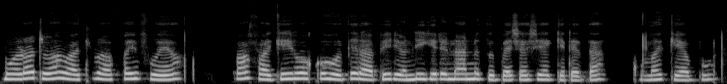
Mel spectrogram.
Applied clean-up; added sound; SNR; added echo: neural mask model Resemble Enhance denoiser.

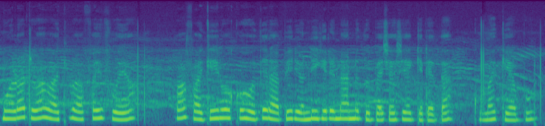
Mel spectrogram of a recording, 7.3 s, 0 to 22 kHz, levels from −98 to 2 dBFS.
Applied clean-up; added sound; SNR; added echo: none; Crowd; 18 dB; none.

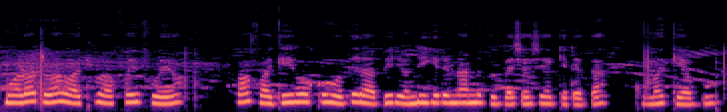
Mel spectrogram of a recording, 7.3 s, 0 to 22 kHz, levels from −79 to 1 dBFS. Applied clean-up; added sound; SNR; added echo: classical method Wiener filter.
